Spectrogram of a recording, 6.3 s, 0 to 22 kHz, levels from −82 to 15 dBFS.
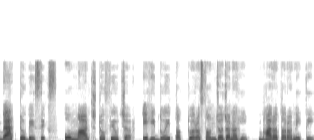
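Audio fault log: throughout, HE-AAC compression: the speech is plainly damaged, with nothing above 12.3 kHz and a treble that sounds gritty and lispy on s sounds. The band is rebuilt from copied lower bands rather than simply lost, which sets it apart from plain low-pass dulling. The likely cause is a very low bitrate, around 16 kbps.
2.61–2.66 s, 4.32 s and 5.60–5.63 s, pre-echo: a short hiss comes just before each sharp onset, spreading about 43 ms, 16 ms and 28 ms, and each attack sounds softened. The noise sits ahead of the attack, not after it, which distinguishes it from reverb or a decaying tail.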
